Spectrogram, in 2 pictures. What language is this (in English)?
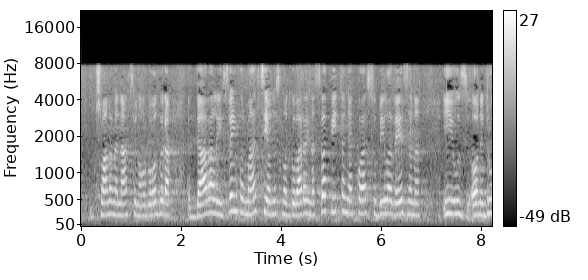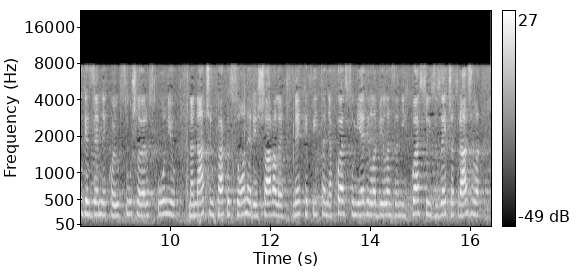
Croatian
